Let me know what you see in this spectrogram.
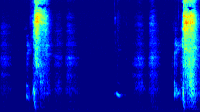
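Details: Female stifled sneezes leading to a nonstop, rapid sneezing fit: two loud explosive sneezes, each preceded by a sharp inward gasp, with small stifled sneezes in between.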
